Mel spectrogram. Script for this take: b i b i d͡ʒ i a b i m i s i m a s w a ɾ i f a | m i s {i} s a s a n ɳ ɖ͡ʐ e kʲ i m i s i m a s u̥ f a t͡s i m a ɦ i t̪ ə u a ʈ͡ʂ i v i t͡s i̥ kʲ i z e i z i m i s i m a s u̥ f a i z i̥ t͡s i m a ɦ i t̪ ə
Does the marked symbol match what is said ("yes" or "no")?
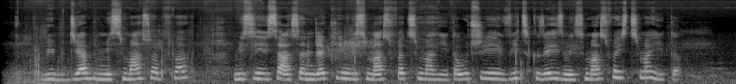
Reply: yes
